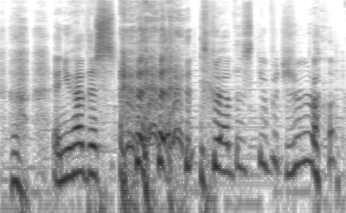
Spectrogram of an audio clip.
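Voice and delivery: laughing. Real, not acted. A commentator cracking up at the salesman's shirt. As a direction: laugh your way through it.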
